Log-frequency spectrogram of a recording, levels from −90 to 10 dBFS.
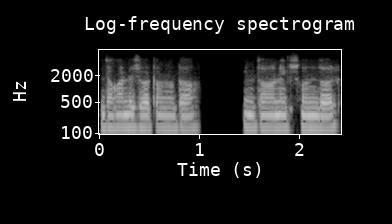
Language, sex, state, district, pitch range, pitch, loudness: Bengali, male, West Bengal, Jalpaiguri, 125-130 Hz, 130 Hz, -23 LUFS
